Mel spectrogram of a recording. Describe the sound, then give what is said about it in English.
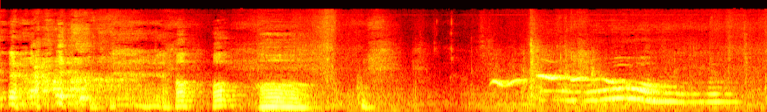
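After a few chuckles and voiced sounds, someone whistles a wavering, breathy melody, mimicking a faint folksy flute tune for a couple of seconds. “Like wind, like whistling, kind of through it.”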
